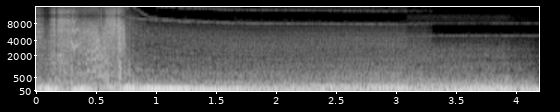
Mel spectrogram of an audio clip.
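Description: Logo-intro sound effects: a short whoosh, then a loud, sustained deep bass rumble with a thin high tone sliding slowly down in pitch.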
